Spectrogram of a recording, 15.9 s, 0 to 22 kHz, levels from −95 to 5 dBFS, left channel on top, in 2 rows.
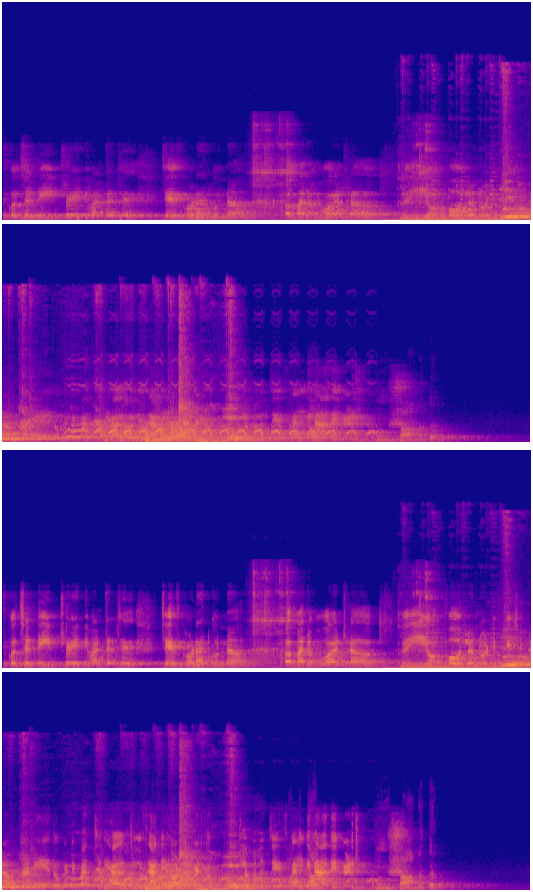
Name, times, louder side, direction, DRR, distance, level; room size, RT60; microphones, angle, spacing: voice 1, 0.0-3.9 4.2-14.0, right 4 dB, 90° right, 6 dB, 0.8 m, -34 dB
sound 1, 2.0-9.2, right 1 dB, 10° right, 0.7 m, -47 dB
sound 2, 5.9-8.6 8.9-11.7, left 1 dB, 40° left, 1.7 m, -31 dB
sound 3, 8.8-13.6, left 4 dB, 60° left, 0.5 m, -35 dB
voice 2, 11.5-12.7 13.5-14.4, right 4 dB, 40° right, 10 dB, 0.4 m, -39 dB
6.4 x 6.2 x 6.2 m, 2.2 s
head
